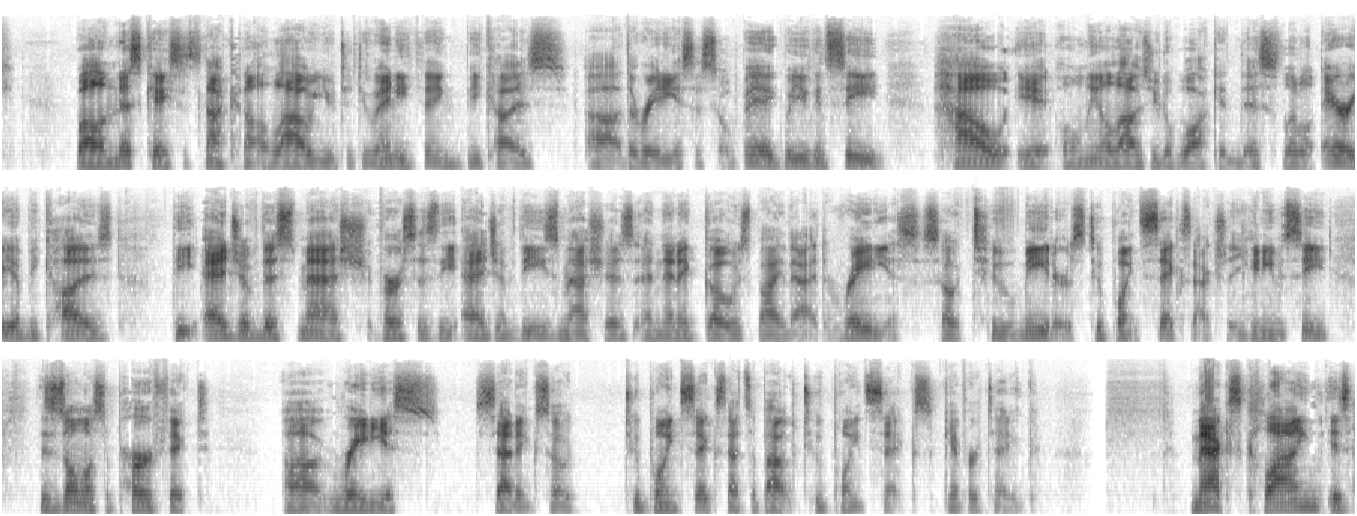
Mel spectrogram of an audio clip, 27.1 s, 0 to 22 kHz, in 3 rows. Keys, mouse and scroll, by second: 1.7 click, 2.5 click, 3.0-5.3 typing, 4.1 right click, 5.3 right click, 9.3-9.9 typing, 9.9-10.9 right drag, 11.4-12.5 right drag, 16.9-17.8 typing, 18.1-19.2 right drag, 23.3 d, 23.6-24.7 right drag, 25.4 s, 25.7 right click, 26.8 click.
